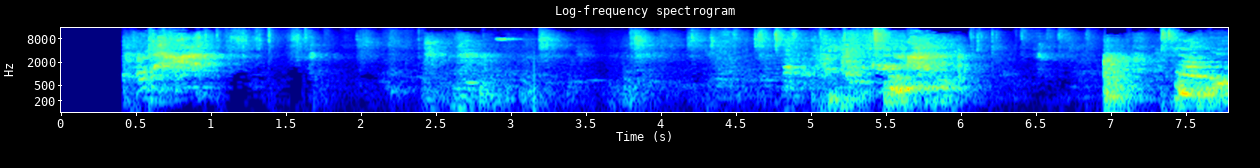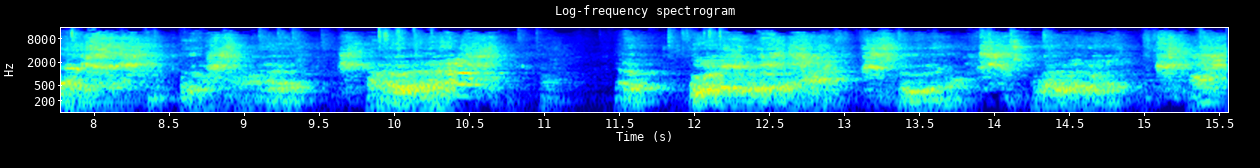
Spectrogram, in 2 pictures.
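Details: Mastiff and Chihuahua playing together, a routine they share daily; a near-continuous stream of harsh growls, snarls and sharp yips rises and falls in bursts, with brief pauses between rough exchanges.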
